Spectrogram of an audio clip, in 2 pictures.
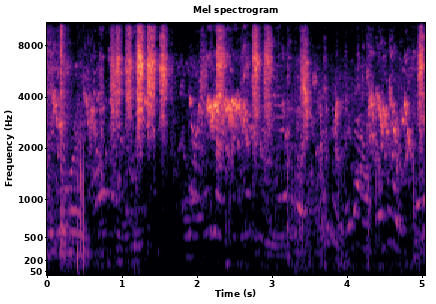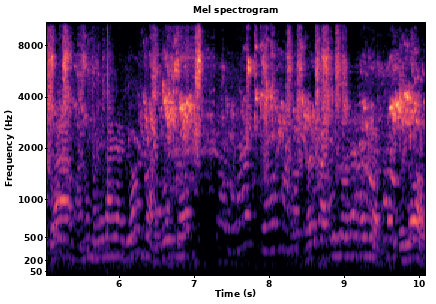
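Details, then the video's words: Australian parrots calling as a colony: many voices in constant chirping, looped warbling phrases and short squawks, with a sharp tick at the start. "Australian Parrots Colony"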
